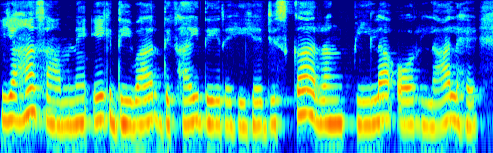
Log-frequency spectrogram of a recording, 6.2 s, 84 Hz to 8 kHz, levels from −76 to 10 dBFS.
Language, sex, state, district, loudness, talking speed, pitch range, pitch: Hindi, female, Uttar Pradesh, Lalitpur, -15 LUFS, 135 wpm, 195-220 Hz, 205 Hz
